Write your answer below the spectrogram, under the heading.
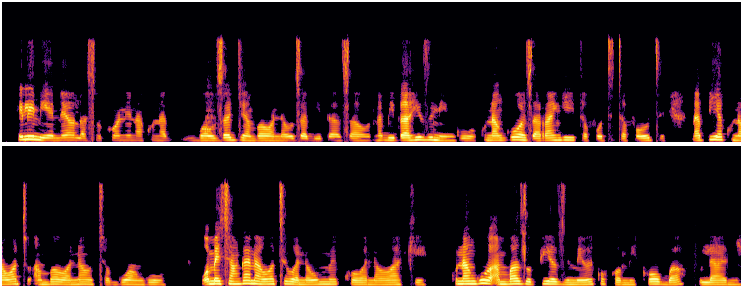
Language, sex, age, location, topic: Swahili, female, 18-24, Mombasa, finance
